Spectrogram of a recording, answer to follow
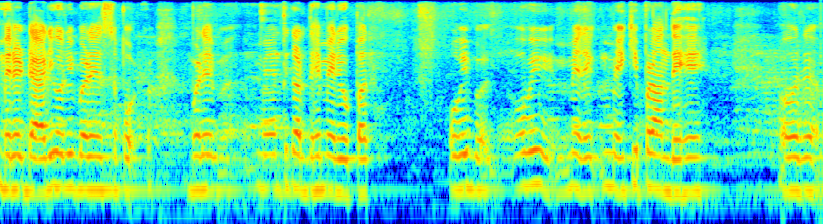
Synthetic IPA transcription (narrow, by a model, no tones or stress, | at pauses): meːɾeɖɛːɽiːoːɾʋiːbəɽeːsəpoːʈbəɽemeːnət̪kəɾd̪eːɦɛːmeːɾeʊpːəɾ | oːioːiːmeemekipəɽãːnd̪eːɦɛː | ɔːɾ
